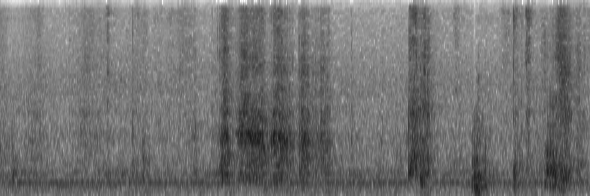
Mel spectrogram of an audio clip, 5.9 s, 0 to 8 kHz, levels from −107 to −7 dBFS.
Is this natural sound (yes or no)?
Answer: yes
